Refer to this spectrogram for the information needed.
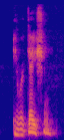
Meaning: The act or process of irrigating, or the state of being irrigated; especially, the operation of causing water to flow over lands, for nourishing plants
- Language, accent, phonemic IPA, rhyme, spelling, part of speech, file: English, Southern England, /ˌɪɹəˈɡeɪʃən/, -eɪʃən, irrigation, noun, LL-Q1860 (eng)-irrigation.wav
